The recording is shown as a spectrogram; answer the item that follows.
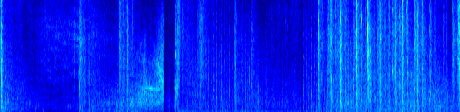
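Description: Gunfire in the World War II shooter Hell Let Loose during a competitive league match, with loud sustained bursts of rifle and machine-gun shots. Near cracks overlap heavier distant firing and keep up almost continuously.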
